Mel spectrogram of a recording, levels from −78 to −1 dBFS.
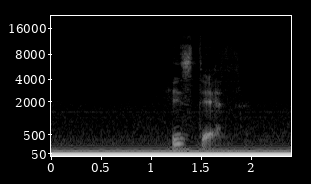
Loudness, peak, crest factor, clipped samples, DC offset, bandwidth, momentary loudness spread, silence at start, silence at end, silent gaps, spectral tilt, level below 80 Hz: -43 LUFS; -14 dBFS; 20 dB; under 0.1%; 10%; 14 kHz; 16 LU; 0 s; 0 s; none; -5 dB/octave; -54 dBFS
